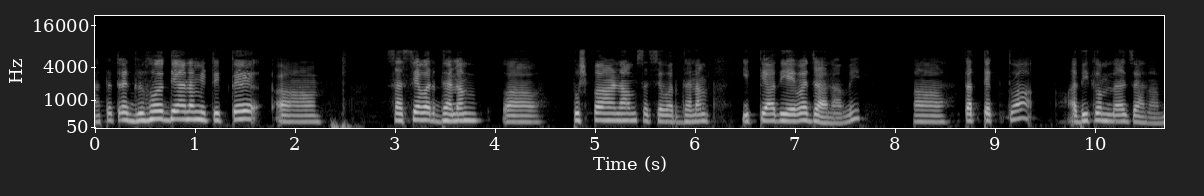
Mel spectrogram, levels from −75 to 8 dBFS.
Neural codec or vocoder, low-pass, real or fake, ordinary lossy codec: codec, 16 kHz in and 24 kHz out, 1.1 kbps, FireRedTTS-2 codec; 7.2 kHz; fake; none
